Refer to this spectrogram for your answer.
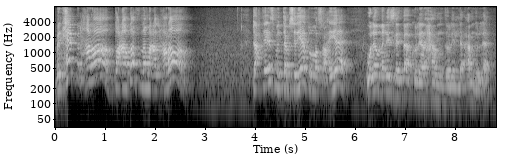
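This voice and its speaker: An indignant Egyptian preacher delivers his sermon at a racing clip, his voice high and sharply bright. He scolds with fiery conviction. The room around him rings with echo. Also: lively intonation, fast talker. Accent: Egyptian Arabic. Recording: roomy echo.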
